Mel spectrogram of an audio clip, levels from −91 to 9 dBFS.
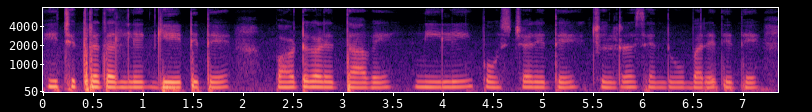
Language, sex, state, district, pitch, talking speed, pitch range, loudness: Kannada, female, Karnataka, Koppal, 185 Hz, 100 wpm, 180-190 Hz, -19 LUFS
